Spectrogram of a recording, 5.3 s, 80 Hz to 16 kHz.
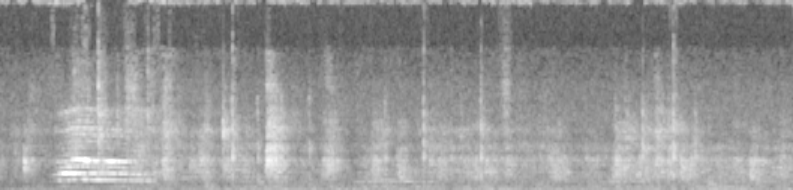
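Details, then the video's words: Indoor house cat crying on 16 July 2025 beside someone studying Japanese: a clear, slightly wavering meow right at the start, then fainter short mews, over light clicks and desk sounds. "고양이가 울어 조용하지 않아요"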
